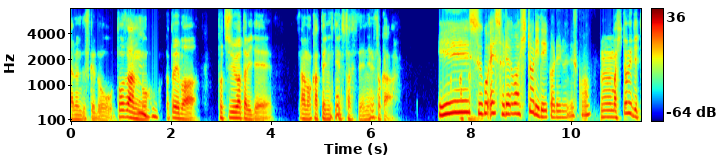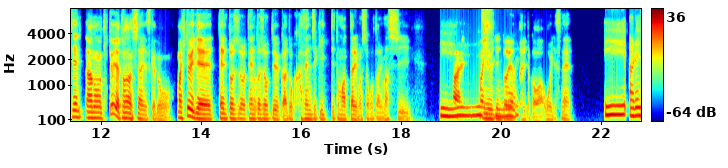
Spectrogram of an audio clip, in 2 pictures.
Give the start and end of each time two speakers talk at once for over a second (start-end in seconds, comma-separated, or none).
19.0-20.4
